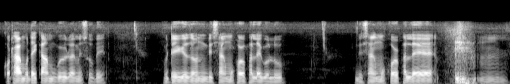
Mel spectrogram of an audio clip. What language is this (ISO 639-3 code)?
asm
